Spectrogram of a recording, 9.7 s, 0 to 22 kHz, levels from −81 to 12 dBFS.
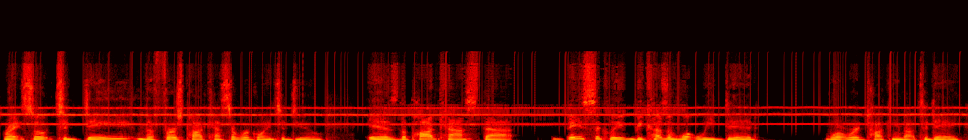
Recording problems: garbled, watery; slightly; nothing above 14 kHz
high-pitched whine; loud; throughout; 4 kHz, 9 dB below the speech
crackle, like an old record; faint; 25 dB below the speech

